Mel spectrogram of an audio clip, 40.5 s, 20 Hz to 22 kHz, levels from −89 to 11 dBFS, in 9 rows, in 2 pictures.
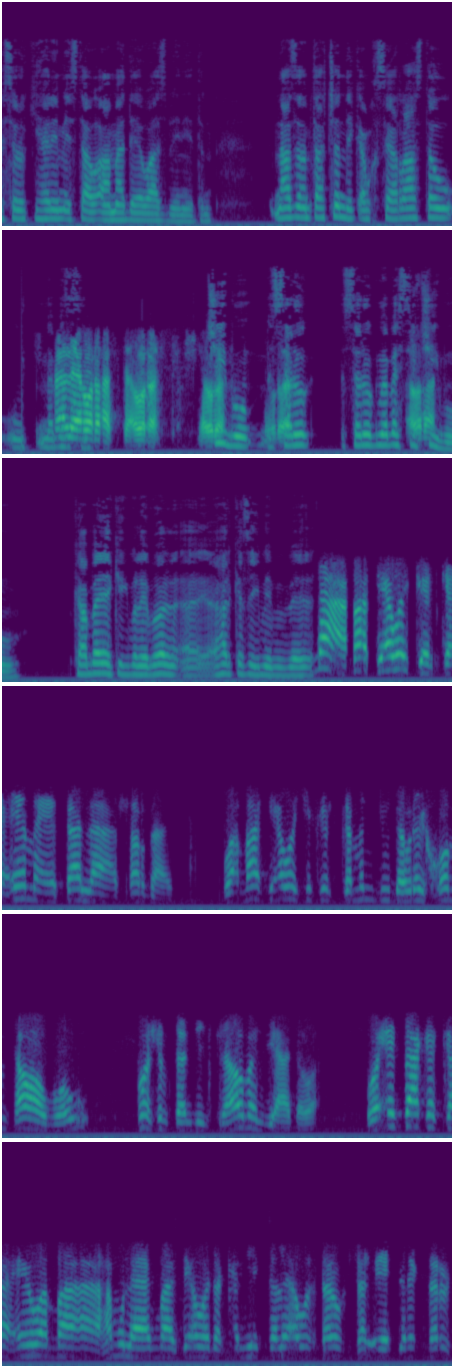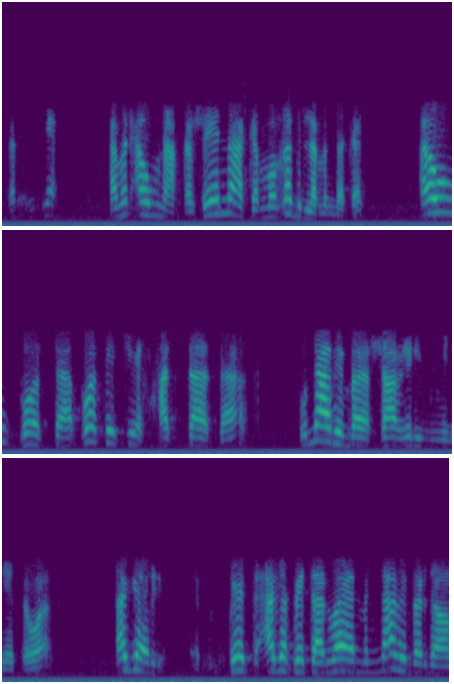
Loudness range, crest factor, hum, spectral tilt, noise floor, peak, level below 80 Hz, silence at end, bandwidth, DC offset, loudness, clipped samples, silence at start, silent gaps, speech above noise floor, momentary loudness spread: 11 LU; 24 dB; none; -5 dB/octave; -56 dBFS; -12 dBFS; -64 dBFS; 0 s; 11.5 kHz; under 0.1%; -34 LUFS; under 0.1%; 0 s; none; 22 dB; 18 LU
